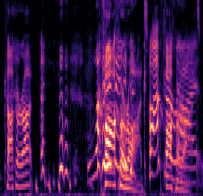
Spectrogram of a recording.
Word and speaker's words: Kakarot: Kakarot.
